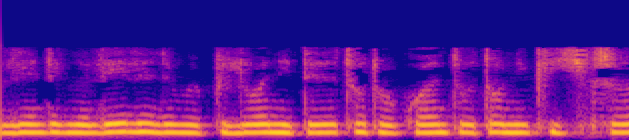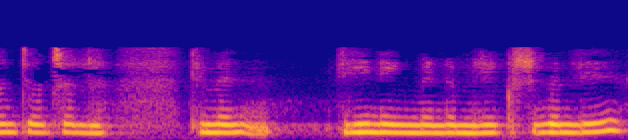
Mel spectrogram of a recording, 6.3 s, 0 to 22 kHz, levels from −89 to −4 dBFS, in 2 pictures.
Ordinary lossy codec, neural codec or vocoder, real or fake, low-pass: MP3, 24 kbps; codec, 24 kHz, 0.5 kbps, DualCodec; fake; 5.4 kHz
